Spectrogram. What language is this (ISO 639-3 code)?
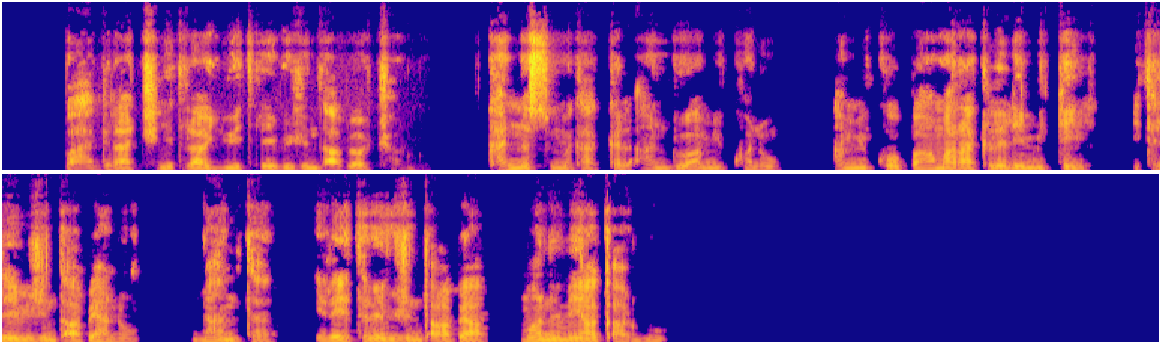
amh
